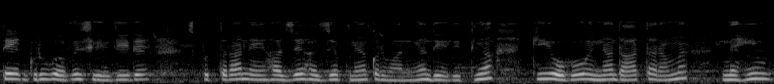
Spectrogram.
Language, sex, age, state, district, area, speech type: Punjabi, female, 18-30, Punjab, Fatehgarh Sahib, rural, spontaneous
